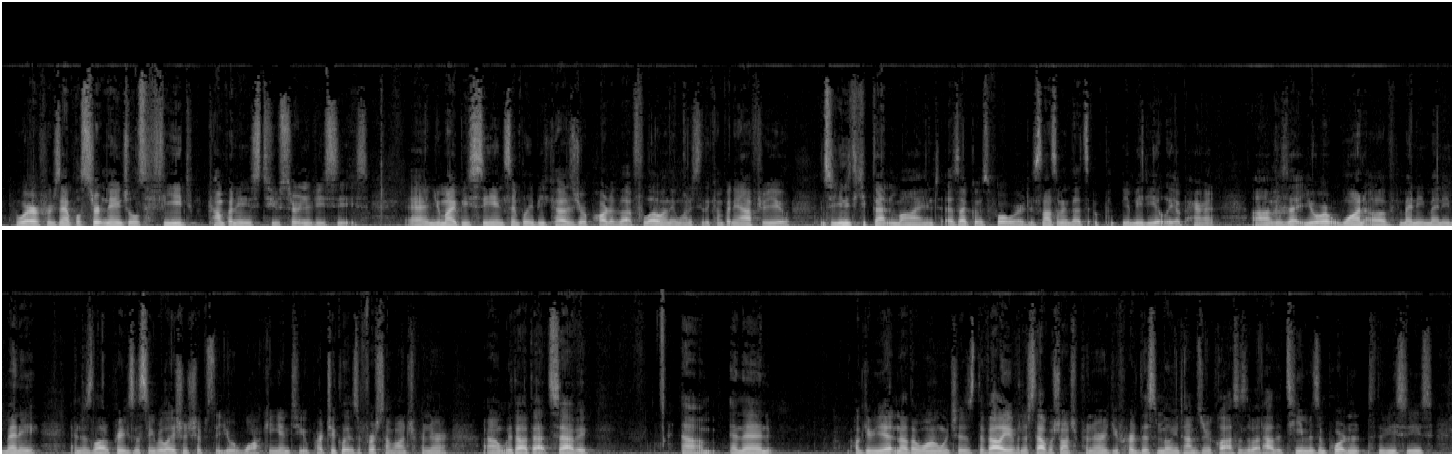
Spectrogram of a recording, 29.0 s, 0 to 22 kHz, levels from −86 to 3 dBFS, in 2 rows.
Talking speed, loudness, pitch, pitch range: 235 wpm, -28 LUFS, 95 Hz, 90-100 Hz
